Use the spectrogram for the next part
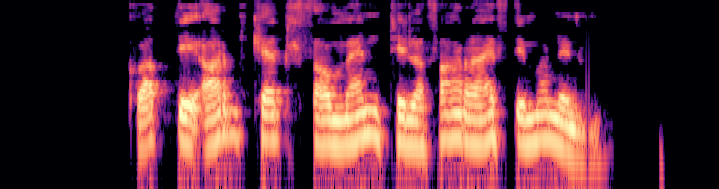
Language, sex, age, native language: Icelandic, male, 40-49, Icelandic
